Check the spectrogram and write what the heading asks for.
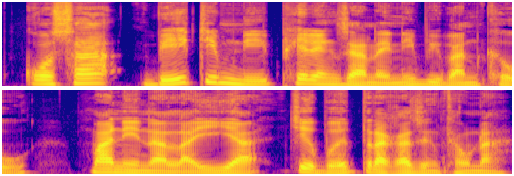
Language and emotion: Bodo, disgusted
